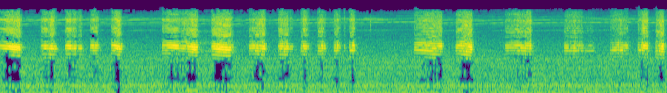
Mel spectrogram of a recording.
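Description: Electric nail file (e-file) running, its bit grinding around the cuticle and sidewall of a fingernail: a high whine that comes and goes in short bursts as the bit touches and lifts off the nail, over a steady low motor hum.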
